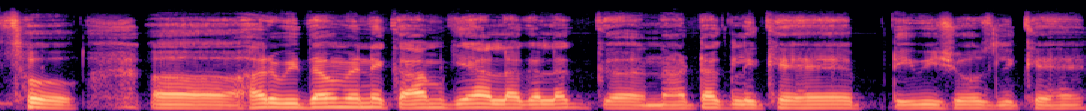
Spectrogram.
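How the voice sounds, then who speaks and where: A man's dark, mellow voice in a Gujarati accent, monotone and flat. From Gujarat, India. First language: Gujarati (speaking Hindi). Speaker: screenwriter and lyricist. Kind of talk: interview. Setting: film festival. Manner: hesitant with many fillers.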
